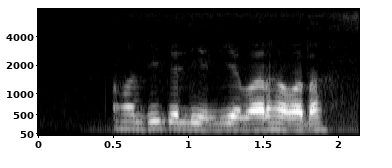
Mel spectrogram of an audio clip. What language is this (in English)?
Punjabi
